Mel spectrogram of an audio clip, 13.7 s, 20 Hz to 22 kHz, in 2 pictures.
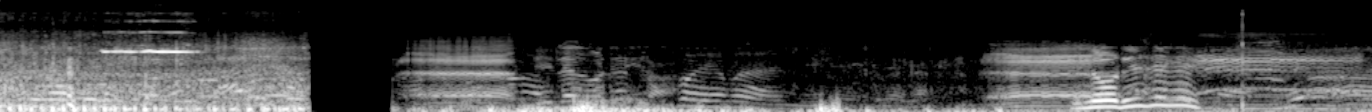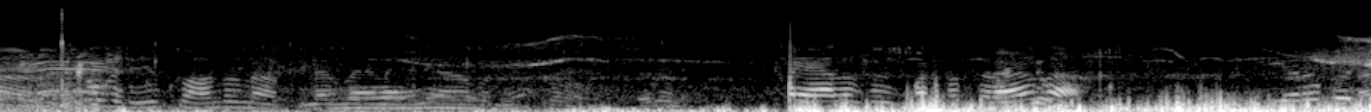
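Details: Sheep in a flock of 64 adults and 20 lambs, several wavering bleats rising and falling around the middle seconds, overlapping one another, with men talking loudly throughout and a brief dropout near the start.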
